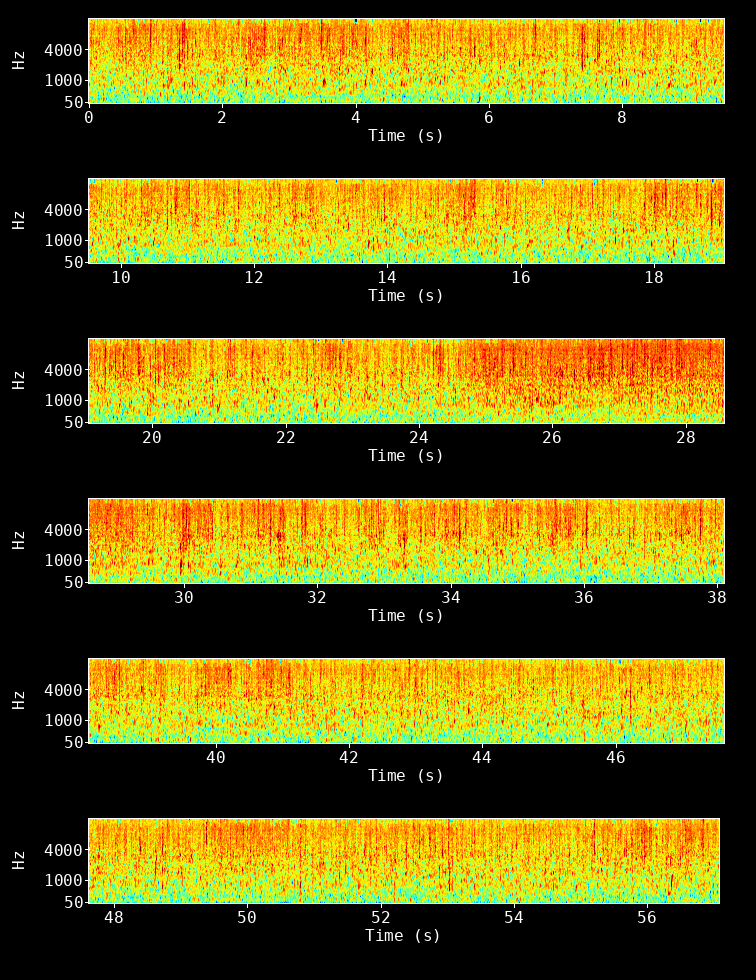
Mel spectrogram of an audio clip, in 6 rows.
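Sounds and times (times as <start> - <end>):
stream trickling over waterfall: 0.0 - 57.0.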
